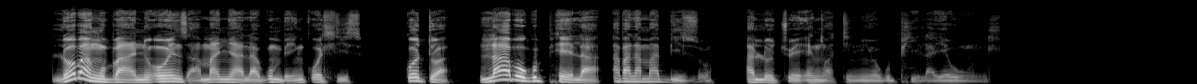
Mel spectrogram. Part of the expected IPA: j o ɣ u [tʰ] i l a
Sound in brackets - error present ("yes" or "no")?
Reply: yes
